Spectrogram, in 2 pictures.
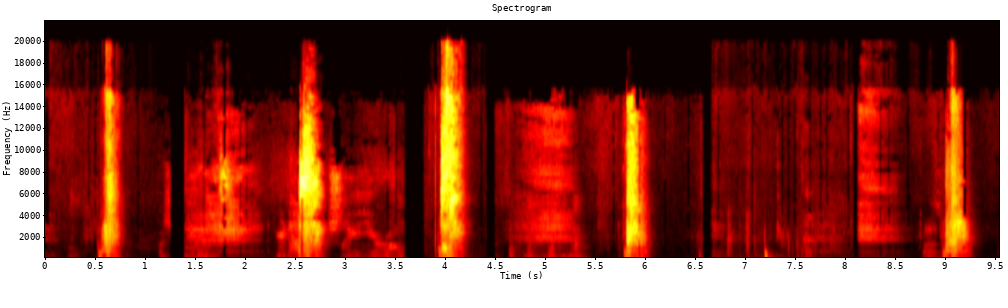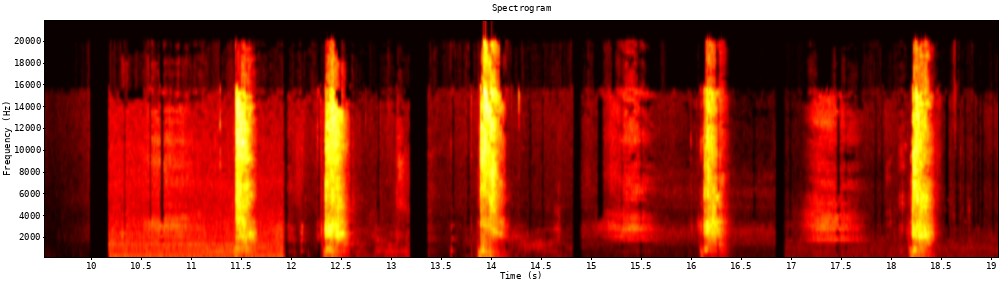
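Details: Sneeze compilation, June 2019 to April 2020: about ten separate sharp sneezes, with "bless you" and murmured words between them.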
